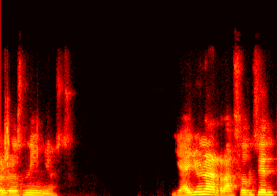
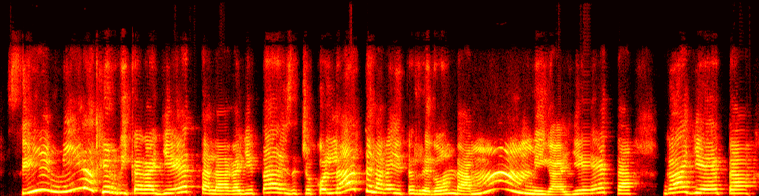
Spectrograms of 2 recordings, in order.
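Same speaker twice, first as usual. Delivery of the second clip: much higher, louder singsong delight; lots of intonation; 8 semitones higher, 8 dB louder than usual. Shown as a demonstration. Showing parents how to talk to a child with rich intonation, delighted singsong. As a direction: sell the cookie like the best thing ever. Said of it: "usar muchísima entonación".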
